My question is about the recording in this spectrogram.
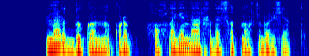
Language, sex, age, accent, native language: Uzbek, male, 12-17, Toshkent shahri, Uzbek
